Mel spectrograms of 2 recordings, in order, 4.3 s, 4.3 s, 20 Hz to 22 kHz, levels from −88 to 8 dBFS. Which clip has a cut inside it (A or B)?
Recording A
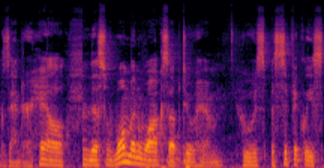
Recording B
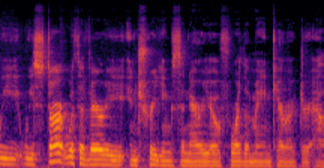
A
